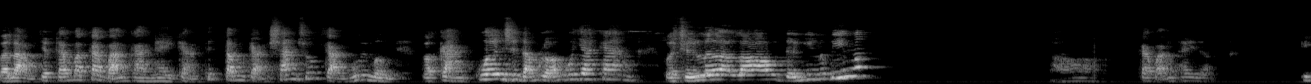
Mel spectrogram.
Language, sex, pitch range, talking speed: Vietnamese, male, 155-235 Hz, 190 wpm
